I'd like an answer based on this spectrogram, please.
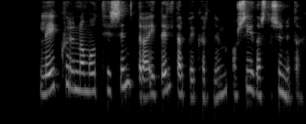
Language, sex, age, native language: Icelandic, female, 40-49, Icelandic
